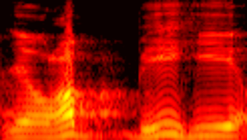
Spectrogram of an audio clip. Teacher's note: রা ফুল মাউথ, বা হাজ শাদ্দা ডাবল লেটার ডাবল সাউন্ড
